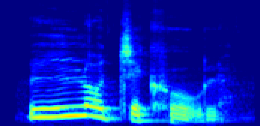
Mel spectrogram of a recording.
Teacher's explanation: L'accent tombe sur la première.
